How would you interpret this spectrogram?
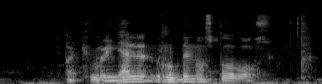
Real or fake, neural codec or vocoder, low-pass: fake; codec, 44.1 kHz, 3.4 kbps, Pupu-Codec; 10.8 kHz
